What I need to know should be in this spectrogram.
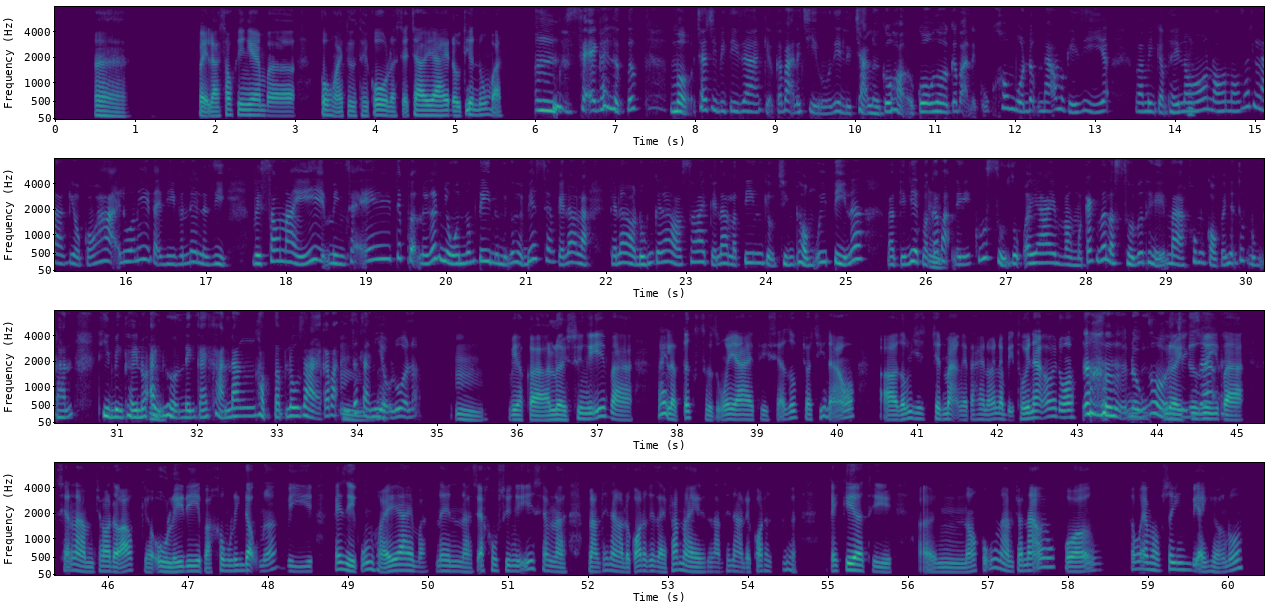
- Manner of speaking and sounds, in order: tapping; laughing while speaking: "Ừm, sẽ"; other background noise; laughing while speaking: "Ờ"; other noise; laugh
- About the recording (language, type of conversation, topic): Vietnamese, podcast, Bạn thấy trí tuệ nhân tạo đã thay đổi đời sống hằng ngày như thế nào?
